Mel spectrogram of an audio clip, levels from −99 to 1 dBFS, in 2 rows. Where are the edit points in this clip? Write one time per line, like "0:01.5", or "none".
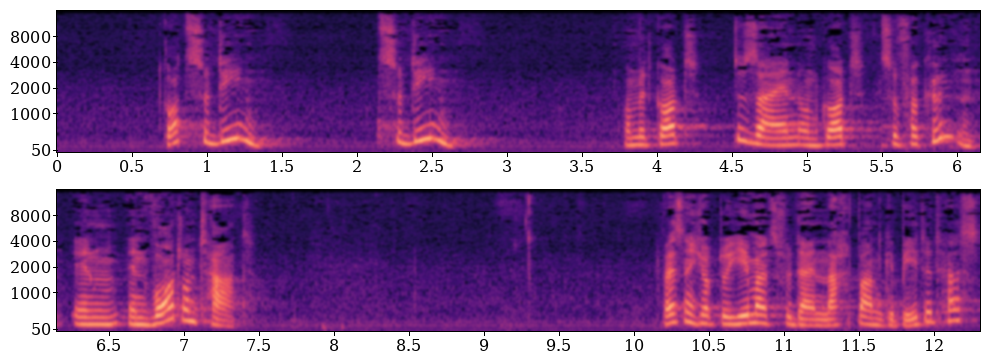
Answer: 0:02.1
0:04.5
0:05.5
0:06.2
